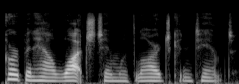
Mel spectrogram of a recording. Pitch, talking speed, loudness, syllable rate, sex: 170 Hz, 150 wpm, -21 LUFS, 4.8 syllables/s, female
